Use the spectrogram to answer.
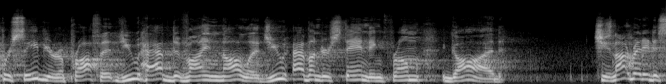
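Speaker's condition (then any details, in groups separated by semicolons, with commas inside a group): No condition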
